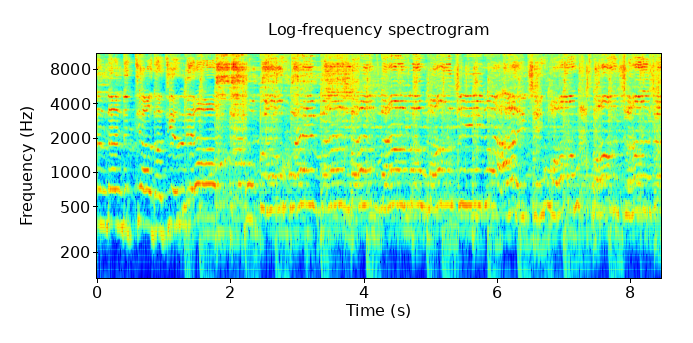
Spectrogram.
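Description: Mandarin pop song with a singer over a steady dance beat.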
